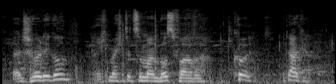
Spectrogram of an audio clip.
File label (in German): Jugendlicher; New Amsterdam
